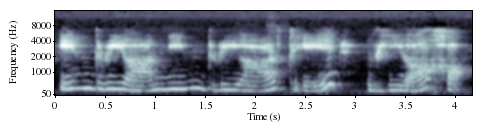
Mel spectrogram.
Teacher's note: বিসর্গ শেষে থাকে পূর্ণ হ হিসেবে প্রতিস্থাপিত হয়ে যাবে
